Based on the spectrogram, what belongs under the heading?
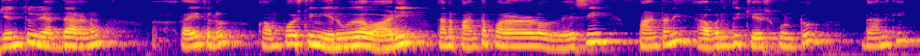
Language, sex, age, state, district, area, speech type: Telugu, male, 45-60, Andhra Pradesh, Visakhapatnam, rural, spontaneous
